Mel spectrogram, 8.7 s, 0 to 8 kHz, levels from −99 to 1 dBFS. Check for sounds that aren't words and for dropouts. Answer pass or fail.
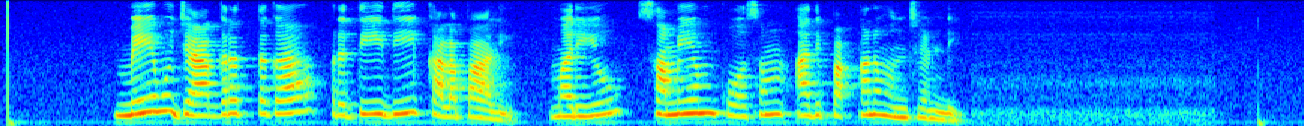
pass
